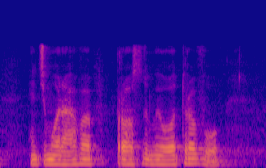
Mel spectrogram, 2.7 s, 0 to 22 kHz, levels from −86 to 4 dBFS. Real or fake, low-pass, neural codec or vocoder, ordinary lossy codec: real; 7.2 kHz; none; none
